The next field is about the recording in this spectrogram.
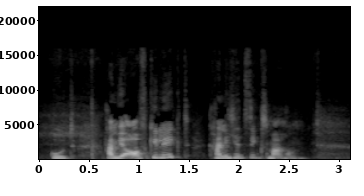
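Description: A woman with an Austrian accent speaks at a high pitch and a fairly quick pace. Her tone is bright and sharp, with ordinary pitch variation. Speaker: podcast co-host. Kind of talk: casual chat.

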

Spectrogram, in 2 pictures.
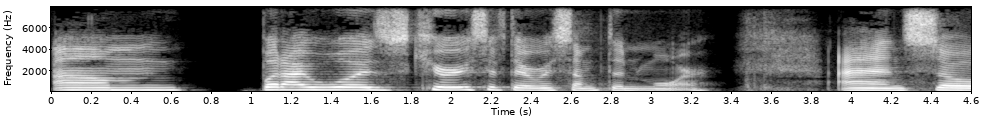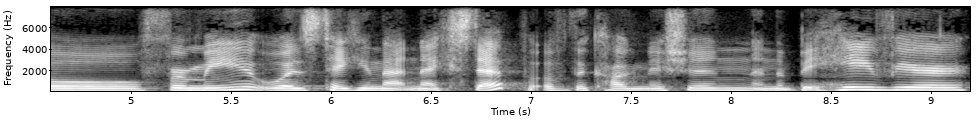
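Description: At a fairly slow pace, a woman speaks with an Irish accent at a medium pitch with fairly even intonation. The recording is very clean, with a silent background. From Ireland, Mullingar. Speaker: zoo student keeper. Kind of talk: interview.

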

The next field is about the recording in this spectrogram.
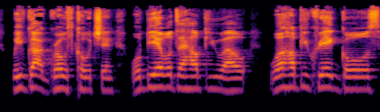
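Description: A man speaks at a moderate pace in a fairly high pitch with monotone, flat intonation. The recording is very clean, with a silent background. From Rwanda. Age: 30s. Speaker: podcast host. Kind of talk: casual chat.

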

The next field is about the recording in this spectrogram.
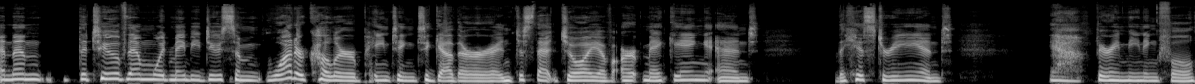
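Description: On a very clean recording with a silent background and a dry, close sound with no echo, a woman with a plain, everyday voice speaks fairly slowly at a medium pitch, with ordinary pitch variation and very even loudness. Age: 60s. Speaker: marketing director and podcast host. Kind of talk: casual interview.

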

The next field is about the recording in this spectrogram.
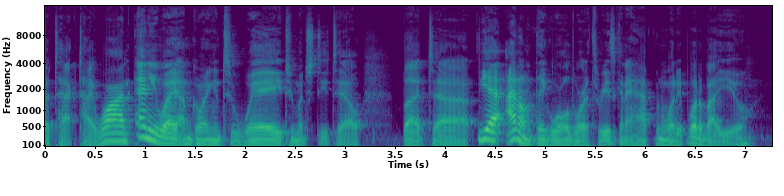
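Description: A man with an American accent and a normal speaking voice, fairly low in pitch and fairly quick, in a very clean recording with a silent background. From Chicago, US Midwest. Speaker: podcast co-host. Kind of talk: casual chat.

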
